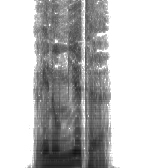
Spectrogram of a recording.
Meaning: inflection of renommieren: 1. first/third-person singular preterite 2. first/third-person singular subjunctive II
- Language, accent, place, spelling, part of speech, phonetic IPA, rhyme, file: German, Germany, Berlin, renommierte, adjective / verb, [ʁenɔˈmiːɐ̯tə], -iːɐ̯tə, De-renommierte.ogg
